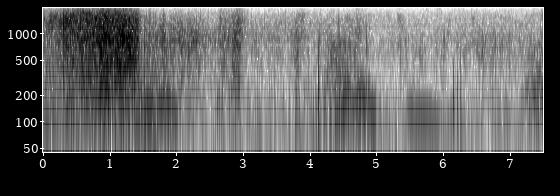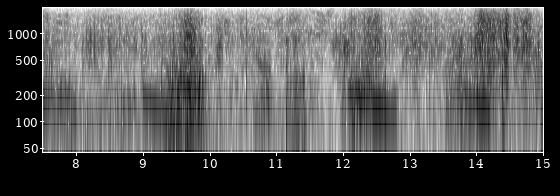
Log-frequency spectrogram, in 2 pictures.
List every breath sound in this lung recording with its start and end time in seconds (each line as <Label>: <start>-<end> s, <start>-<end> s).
Inhalation: 4.08-5.06 s, 8.88-10.02 s, 11.96-12.98 s
Exhalation: 7.06-8.08 s, 13.48-14.50 s
Wheeze: 8.88-9.68 s, 11.96-12.98 s, 13.48-14.38 s
Rhonchi: 4.08-5.06 s, 5.28-6.26 s, 7.06-8.08 s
